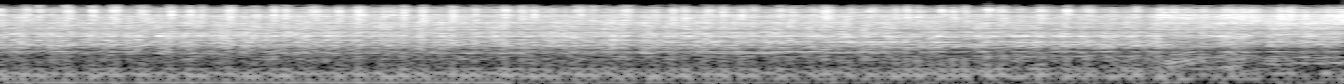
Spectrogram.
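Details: Two-stroke engine: busy, raspy note at a fairly even pace with no misses or surging; normal running.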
